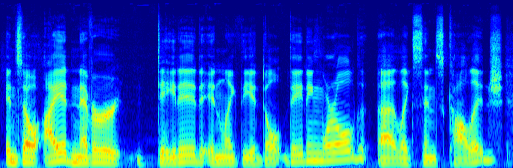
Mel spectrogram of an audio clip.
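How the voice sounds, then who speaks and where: A man in his thirties hosting a podcast, telling stories in a lively way with frequent laughs. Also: fairly high pitch, dry recording, clean studio sound. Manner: animated storyteller, laughs often, drawn-out words. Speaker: podcast host. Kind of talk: casual chat.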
